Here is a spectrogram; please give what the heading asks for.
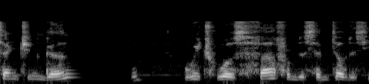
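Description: From 0.68 s to 1.35 s the speech stalls in a call audio freeze, likely from packets held up in transit until the jitter buffer ran dry. The last sound is stretched into a brief fading buzz, then about 480 ms of silence, before the talker picks up again at "which was far from". Unlike a packet-loss dropout, nothing is skipped; the speech resumes exactly where it stopped, about 640 ms late, with highs cut above 8 kHz as the call codec does.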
